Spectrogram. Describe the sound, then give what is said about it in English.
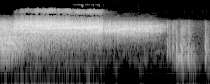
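A stun gun blast in a dark alleyway: a loud, sustained electric buzz lasting about three seconds that fades out, followed by a few short knocking scuffles. “That stun gun blast ought to keep him on ice for a couple of hours.”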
